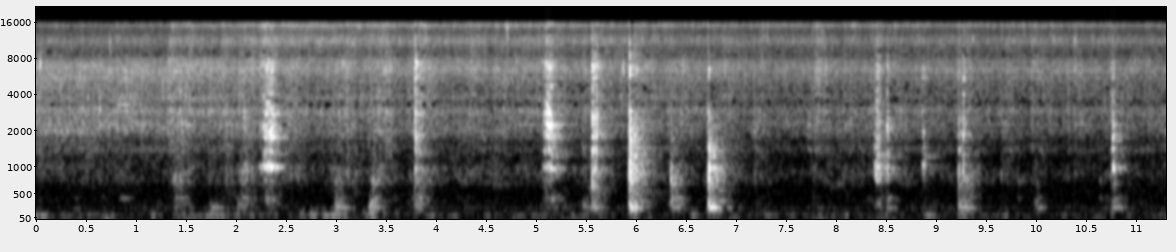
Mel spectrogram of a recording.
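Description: A spice paste with chili powder fries in a pan for an onion-based hilsa fish dish, a quiet steady sizzle broken by scattered scraping stirs of a spoon, with no voices.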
